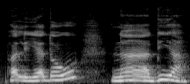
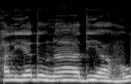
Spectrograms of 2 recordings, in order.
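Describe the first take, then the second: First: The last word ends on a stopped consonant. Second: The last word ends with an added 'hu' vowel. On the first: The reader stops at this word. "এটা হচ্ছে দাঁড়ানোর ক্ষেত্রে" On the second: The reader joins this word to the next. "যদি মিলিয়ে পড়তে চান"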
